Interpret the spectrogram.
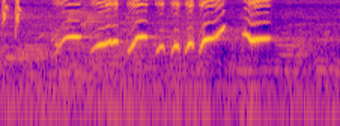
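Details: Murai batu in a ciung wanara style phrase: a lively string of clear whistled slurs, some rising, some falling, delivered rapidly over about a second and a half and ending on one longer whistle.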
